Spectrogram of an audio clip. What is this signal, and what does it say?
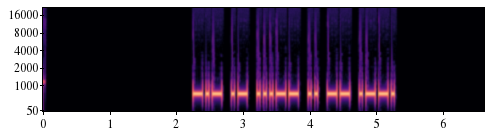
Morse code, heard as a keyed tone, about 25 wpm, 700 Hz. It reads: KA3IMP
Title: USA Call Signs - 6 Characters - 25wpm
